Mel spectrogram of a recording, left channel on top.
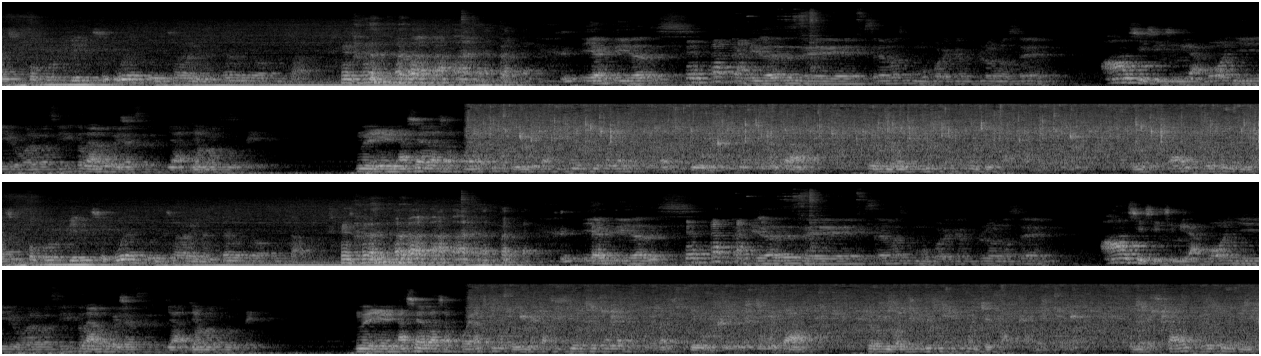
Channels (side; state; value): both; normal; correlation 0.19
